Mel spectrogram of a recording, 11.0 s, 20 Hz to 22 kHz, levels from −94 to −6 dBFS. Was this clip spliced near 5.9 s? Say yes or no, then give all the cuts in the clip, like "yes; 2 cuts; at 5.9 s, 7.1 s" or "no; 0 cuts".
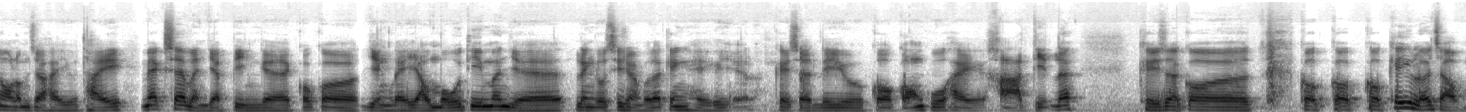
yes; 3 cuts; at 1.1 s, 2.8 s, 5.9 s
